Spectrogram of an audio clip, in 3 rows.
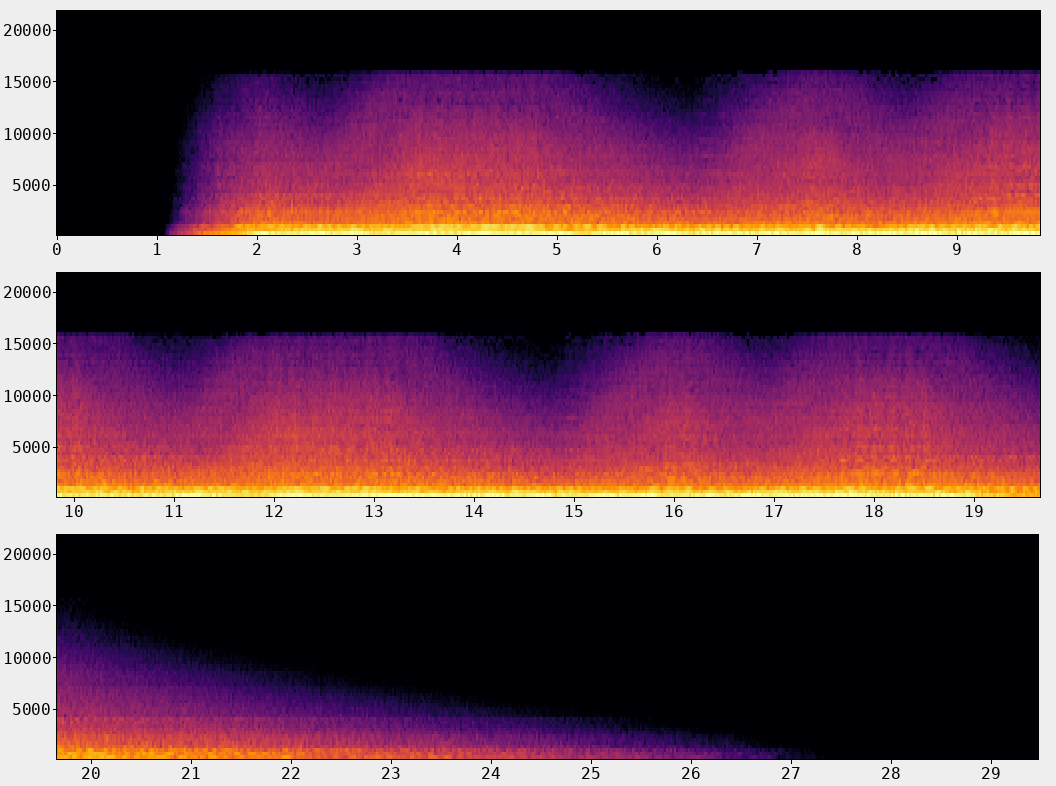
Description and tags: Lil 80s Vibe Pad Synth [114bpm] [G Minor]
synth, pad, synthwave, 80s, free, chords, melody, aesthetic, loop, melodic, musical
